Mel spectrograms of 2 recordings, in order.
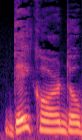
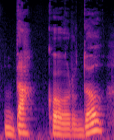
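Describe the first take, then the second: First: "d'accordo" starting with English day; learner's mispronunciation. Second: "d'accordo" starting with open dah; correct Italian pronunciation. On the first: Teacher shows beginners' mistake, "d'accordo" starting day. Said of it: "first the way most people". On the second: Teacher corrects beginners, "d'accordo" with Italian ah. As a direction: say "d'accordo" as dahk-KOR-do, rising. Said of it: "follow it with the correct pronunciation". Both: Shown as a demonstration.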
